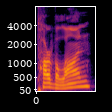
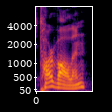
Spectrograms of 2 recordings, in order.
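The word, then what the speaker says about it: Tar Valon: Like, they're calling it Tarvalon. It's Tarvalon.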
